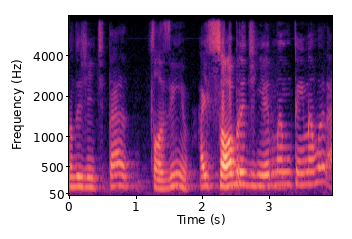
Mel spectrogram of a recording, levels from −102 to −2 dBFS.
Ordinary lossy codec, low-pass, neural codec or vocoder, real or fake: Opus, 64 kbps; 7.2 kHz; none; real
